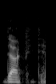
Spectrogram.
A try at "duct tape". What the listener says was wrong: No, nobody calls it duct tape. Just like it's not a refrigerator, it's a refrigerator. You don't have to enunciate every single word. Or every single letter.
